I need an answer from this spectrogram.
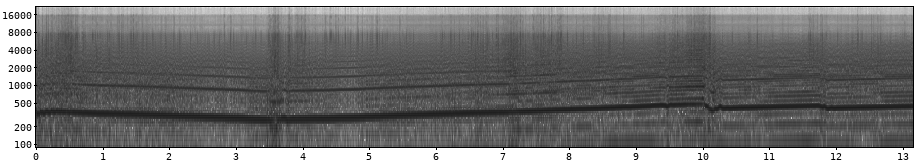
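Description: Motorcycle engine at high revs, loud, recorded onboard during a track lap. Its pitch falls as the bike slows for a corner about a third of the way through, then climbs steadily under acceleration, with two quick drops near the end as it shifts up.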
